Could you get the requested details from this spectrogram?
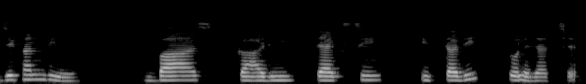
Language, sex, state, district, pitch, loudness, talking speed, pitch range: Bengali, female, West Bengal, Kolkata, 195 Hz, -28 LUFS, 80 wpm, 185-205 Hz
